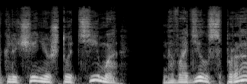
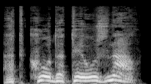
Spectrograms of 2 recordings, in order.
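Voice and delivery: loud, high enraged demand; 6 semitones higher, 6 dB louder than usual. A narrator's reading. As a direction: demand it in a rage. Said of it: "в припадке ярости".

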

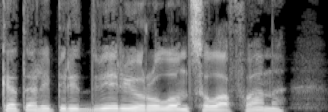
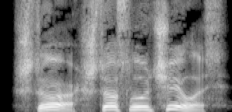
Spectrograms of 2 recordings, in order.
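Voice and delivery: high, urgent questioning; alarmed question; 8 semitones higher, slower than usual. A narrator's reading. Roger asking his partner after hearing him yell, alarmed. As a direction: pitch leaping up in alarm.

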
